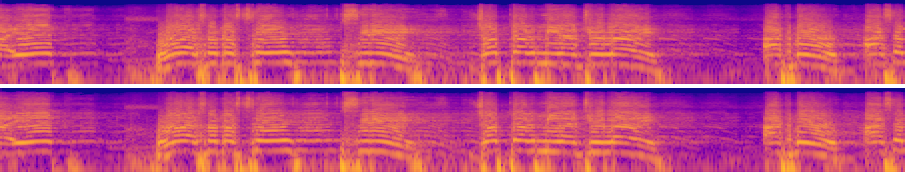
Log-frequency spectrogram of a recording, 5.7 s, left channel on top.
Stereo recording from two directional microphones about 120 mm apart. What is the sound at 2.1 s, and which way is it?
A man's voice, 20° right (ahead or behind).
